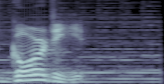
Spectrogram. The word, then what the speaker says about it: gourd: gourd for the fruit it's Gordy like Gordon but cute order continue Mr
